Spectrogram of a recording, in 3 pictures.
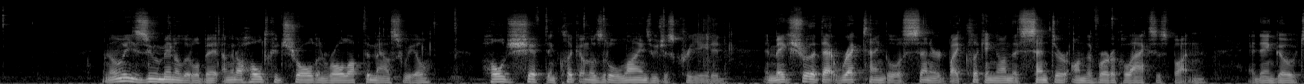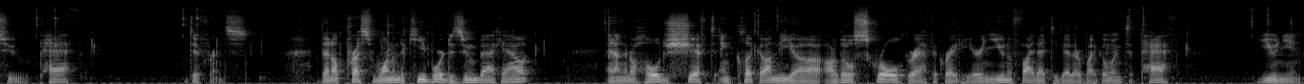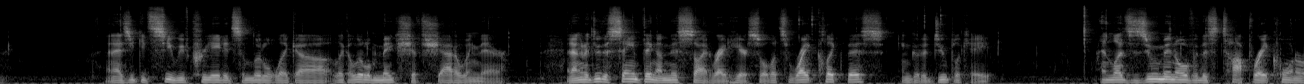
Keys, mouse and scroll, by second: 2.9-3.6 ctrl+scroll up 2, 6.0 shift+click, 11.2 click, 13.6 click, 15.1 click, 17.2 1, 20.8 shift+click, 24.6 click, 25.8 click, 27.5 middle click, 34.3 click, 35.5 click.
